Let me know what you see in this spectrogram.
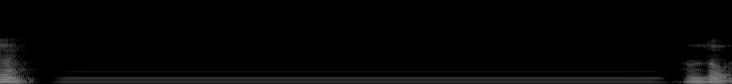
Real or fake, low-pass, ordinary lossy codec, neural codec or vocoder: fake; 7.2 kHz; none; codec, 16 kHz, about 1 kbps, DyCAST, with the encoder's durations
